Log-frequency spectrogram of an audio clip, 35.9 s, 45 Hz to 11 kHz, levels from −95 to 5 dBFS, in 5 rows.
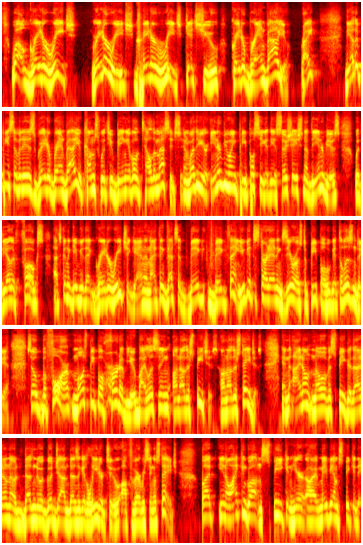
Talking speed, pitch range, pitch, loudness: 230 wpm, 135-175 Hz, 155 Hz, -14 LUFS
